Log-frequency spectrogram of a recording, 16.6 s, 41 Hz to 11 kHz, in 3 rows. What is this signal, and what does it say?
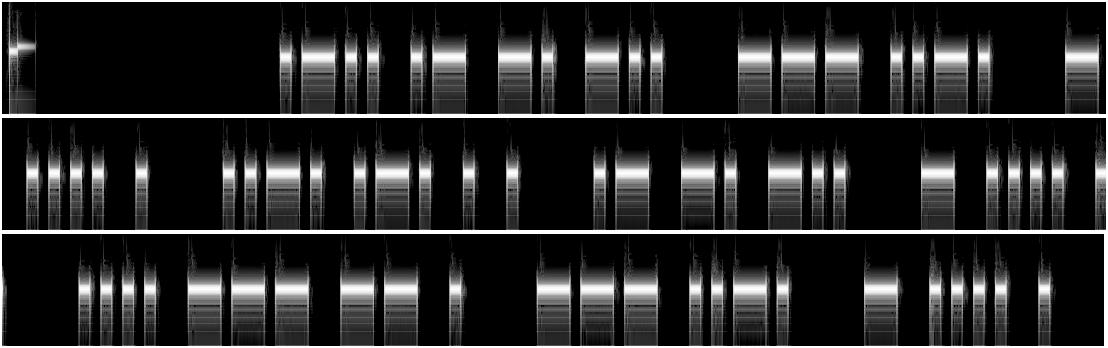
Morse code, heard as a keyed tone, about 22 wpm, 700 Hz. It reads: LAND OF THE FREE AND THE HOME OF THE
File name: Sets of 9 Words - 22wpm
